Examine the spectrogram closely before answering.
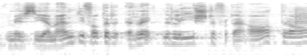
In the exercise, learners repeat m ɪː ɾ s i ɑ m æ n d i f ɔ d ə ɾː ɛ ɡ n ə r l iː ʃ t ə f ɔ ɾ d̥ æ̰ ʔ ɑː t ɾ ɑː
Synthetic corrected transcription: m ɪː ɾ s i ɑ m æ n d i f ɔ d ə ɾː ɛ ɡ n ə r l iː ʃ t ə f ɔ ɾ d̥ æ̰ ʔ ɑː t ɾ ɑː

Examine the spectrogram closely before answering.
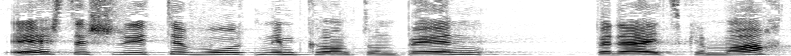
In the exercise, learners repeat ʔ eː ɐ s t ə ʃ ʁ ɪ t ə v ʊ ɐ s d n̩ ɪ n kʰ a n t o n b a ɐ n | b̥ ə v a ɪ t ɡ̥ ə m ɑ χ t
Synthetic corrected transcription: ʔ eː ɐ s t ə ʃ ʁ ɪ t ə v ʊ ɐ d n̩ ɪ m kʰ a n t o n b ɛ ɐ n | b̥ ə ʁ a ɪ t͡s ɡ̥ ə m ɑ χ t

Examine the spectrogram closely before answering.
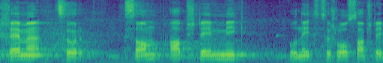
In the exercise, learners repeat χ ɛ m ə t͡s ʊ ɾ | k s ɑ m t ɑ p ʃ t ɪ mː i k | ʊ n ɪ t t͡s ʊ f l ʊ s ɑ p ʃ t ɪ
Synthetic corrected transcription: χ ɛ m ə t͡s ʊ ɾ | k s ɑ m t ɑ p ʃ t ɪ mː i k | ʊ n ɪ t t͡s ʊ ʃ l ʊ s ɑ p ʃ t ɪ

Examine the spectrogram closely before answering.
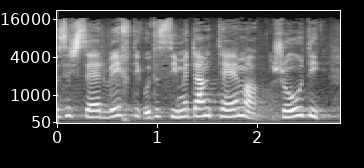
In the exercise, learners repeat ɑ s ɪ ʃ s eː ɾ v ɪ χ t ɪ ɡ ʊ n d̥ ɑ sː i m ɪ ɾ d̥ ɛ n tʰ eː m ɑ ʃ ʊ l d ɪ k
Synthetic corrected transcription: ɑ s ɪ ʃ s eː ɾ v ɪ χ t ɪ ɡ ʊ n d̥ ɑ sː i m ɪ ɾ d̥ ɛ m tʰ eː m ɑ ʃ ʊ l d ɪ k

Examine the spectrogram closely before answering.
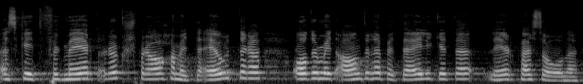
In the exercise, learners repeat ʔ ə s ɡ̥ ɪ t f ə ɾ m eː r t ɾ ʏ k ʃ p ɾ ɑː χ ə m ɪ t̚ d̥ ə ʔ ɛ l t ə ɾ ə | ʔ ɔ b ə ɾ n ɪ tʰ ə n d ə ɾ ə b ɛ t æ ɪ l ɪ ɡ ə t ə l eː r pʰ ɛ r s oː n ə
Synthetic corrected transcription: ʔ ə s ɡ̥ ɪ t f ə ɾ m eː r t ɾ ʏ k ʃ p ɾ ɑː χ ə m ɪ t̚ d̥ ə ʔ ɛ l t ə ɾ ə | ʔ ɔ d ə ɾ m ɪ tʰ ɑ n d ə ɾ ə b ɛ t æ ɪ l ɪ ɡ ə t ə l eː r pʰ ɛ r s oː n ə

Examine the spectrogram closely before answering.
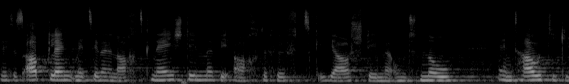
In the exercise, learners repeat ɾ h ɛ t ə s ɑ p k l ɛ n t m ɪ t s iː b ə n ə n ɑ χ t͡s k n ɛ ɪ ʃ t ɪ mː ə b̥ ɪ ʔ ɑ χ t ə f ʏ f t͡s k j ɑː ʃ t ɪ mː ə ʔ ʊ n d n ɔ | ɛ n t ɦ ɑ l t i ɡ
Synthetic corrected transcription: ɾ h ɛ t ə s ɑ p k l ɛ n t m ɪ t s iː b ə n ə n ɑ χ t͡s k n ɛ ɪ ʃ t ɪ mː ə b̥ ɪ ʔ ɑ χ t ə f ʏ f t͡s k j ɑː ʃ t ɪ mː ə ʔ ʊ n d n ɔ | ɛ n t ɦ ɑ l t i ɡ

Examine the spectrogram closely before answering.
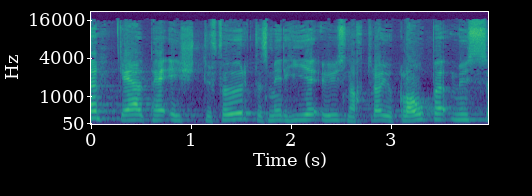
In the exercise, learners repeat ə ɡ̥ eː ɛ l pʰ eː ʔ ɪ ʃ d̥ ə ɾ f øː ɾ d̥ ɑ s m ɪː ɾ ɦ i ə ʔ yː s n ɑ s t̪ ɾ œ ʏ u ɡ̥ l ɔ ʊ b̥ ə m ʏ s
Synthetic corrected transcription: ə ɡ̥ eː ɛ l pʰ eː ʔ ɪ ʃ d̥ ə ɾ f øː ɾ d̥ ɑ s m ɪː ɾ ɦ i ə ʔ yː s n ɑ χ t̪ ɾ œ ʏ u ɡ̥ l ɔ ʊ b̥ ə m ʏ s

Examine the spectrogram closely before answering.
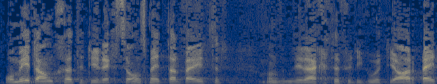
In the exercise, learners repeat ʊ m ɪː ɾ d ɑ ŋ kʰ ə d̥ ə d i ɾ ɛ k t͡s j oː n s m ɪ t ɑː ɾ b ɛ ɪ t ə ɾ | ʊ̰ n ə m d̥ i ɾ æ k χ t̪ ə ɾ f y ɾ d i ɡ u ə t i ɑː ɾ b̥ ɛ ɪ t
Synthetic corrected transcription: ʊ m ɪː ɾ d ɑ ŋ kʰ ə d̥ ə d i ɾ ɛ k t͡s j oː n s m ɪ t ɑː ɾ b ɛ ɪ t ə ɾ | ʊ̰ n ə m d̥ i ɾ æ k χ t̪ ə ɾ f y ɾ d i ɡ u ə t i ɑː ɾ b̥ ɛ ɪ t

